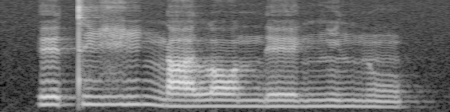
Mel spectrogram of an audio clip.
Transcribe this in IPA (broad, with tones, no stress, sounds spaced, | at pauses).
ɪ˦ t i˦ ɣ i˦ ŋ a˨ l ɔ˨ n eː˨ ŋ ĩ˨ n ũ˨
